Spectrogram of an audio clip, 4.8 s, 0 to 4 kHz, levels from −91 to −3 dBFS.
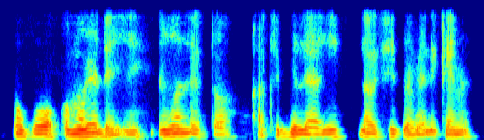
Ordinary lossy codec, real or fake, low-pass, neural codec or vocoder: none; fake; 3.6 kHz; codec, 44.1 kHz, 2.6 kbps, DAC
